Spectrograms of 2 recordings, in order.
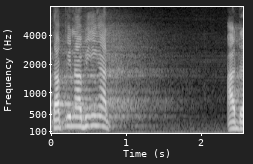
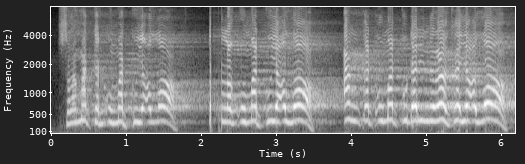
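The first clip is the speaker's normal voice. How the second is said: loud, high desperate plea; acted impassioned supplication, shouted; crying out in prayer; 9 semitones higher, 7 dB louder than usual. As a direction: beg at full voice, rising in force. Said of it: "menangis meminta kepada Allah".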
